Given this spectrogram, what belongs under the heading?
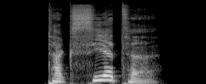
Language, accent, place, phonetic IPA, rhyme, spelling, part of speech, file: German, Germany, Berlin, [taˈksiːɐ̯tə], -iːɐ̯tə, taxierte, adjective / verb, De-taxierte.ogg
- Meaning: inflection of taxieren: 1. first/third-person singular preterite 2. first/third-person singular subjunctive II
